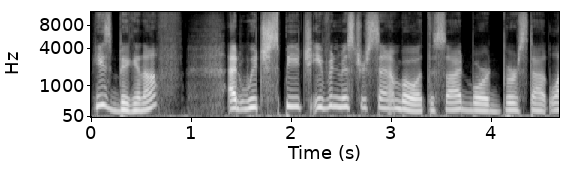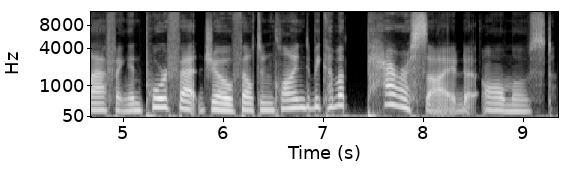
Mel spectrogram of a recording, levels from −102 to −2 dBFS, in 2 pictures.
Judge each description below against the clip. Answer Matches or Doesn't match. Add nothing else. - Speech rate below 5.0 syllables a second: Matches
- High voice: Matches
